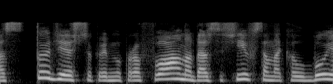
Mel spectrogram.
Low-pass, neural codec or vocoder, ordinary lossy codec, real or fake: 7.2 kHz; codec, 16 kHz, 1 kbps, FunCodec, trained on LibriTTS, 50 frames a second; AAC, 32 kbps; fake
